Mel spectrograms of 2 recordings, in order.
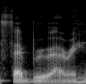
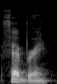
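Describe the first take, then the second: First: Every sound of the written word is pronounced. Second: Some sounds are dropped from the word. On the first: "If you say it correctly, it sounds so wrong" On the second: "you have to say it wrong, and you just say it as February, which is F E B R I"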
